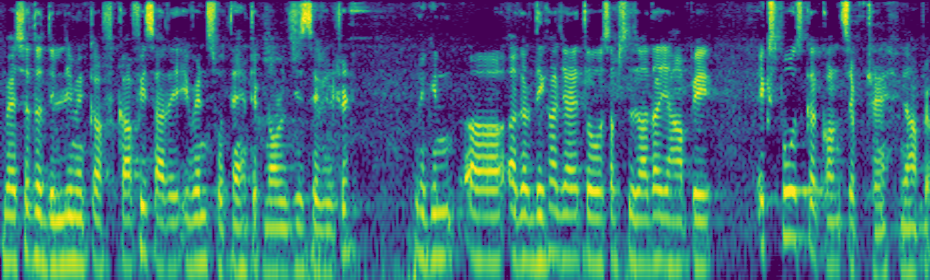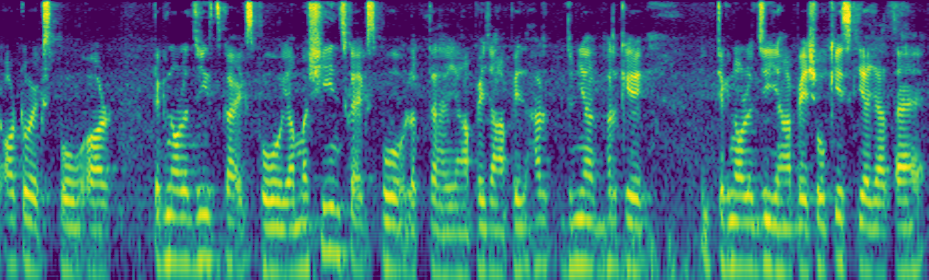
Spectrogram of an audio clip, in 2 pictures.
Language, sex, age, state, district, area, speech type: Urdu, male, 45-60, Delhi, South Delhi, urban, spontaneous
